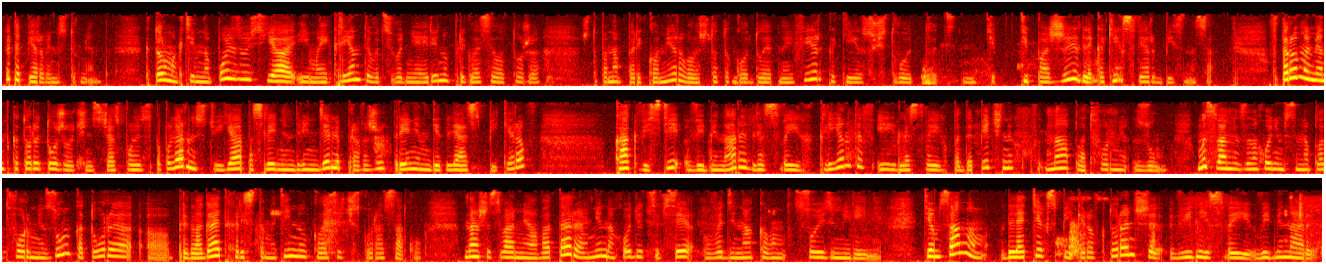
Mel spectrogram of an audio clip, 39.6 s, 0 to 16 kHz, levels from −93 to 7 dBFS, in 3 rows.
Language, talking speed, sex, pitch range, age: Russian, 135 wpm, female, 195-255 Hz, 20-39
